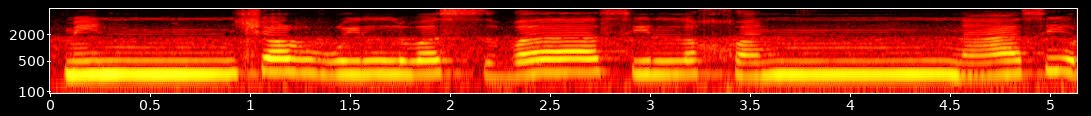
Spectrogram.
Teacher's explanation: سین کو سختی کے ساتھ ادا کریں گے ٹھیک ہے سیٹی والا حروف ہے · را کے نیچے زیر ہے تو ہم را کو باریک پڑھیں گے · خا کو موٹا پڑھیں گے نون مشدد ہے اس پر غنہ کریں گے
